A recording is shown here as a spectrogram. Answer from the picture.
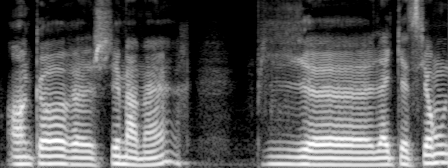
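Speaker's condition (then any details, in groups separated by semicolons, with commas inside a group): Cerebral palsy; acquired, wheelchair user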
